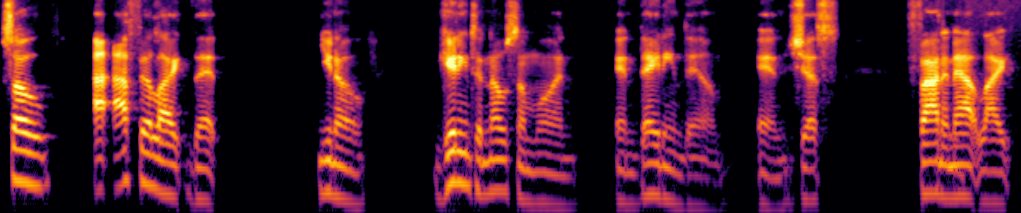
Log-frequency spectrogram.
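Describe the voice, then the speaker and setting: A man's voice: sits low, slow, long pauses, fairly bright tone. A man talking casually as a podcast co-host, in a colloquial, emphatic way that checks in with the listener. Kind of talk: casual conversational talk.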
